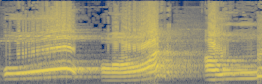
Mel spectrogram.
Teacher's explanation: और कंठ तालु से निकलने वाले ए, आई, इसको हम कंठ तालव्य कहते हैं। और कंठ ओष्ठ से जिनका उच्चारण होता है वो ओ और औ होते हैं, उनको कहा जाता है कंठोष्ठ्य।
